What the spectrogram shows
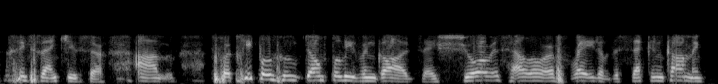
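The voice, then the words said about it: New York accent. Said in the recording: “You can hear that New York accent. That is a gal from the East Village.”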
